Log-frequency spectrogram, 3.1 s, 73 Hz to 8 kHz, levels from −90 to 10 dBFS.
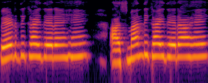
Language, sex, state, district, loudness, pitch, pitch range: Hindi, female, Chhattisgarh, Rajnandgaon, -12 LUFS, 320 Hz, 315-335 Hz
